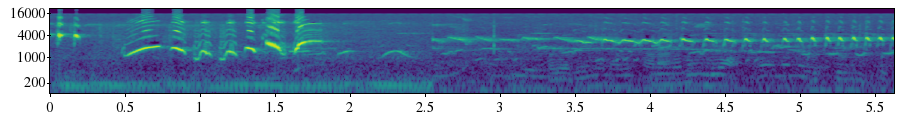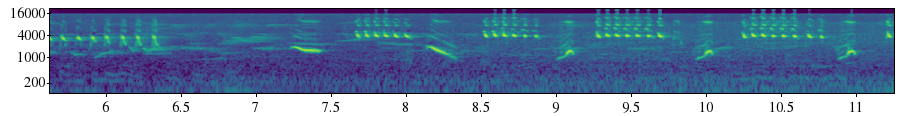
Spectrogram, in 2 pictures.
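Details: White-rumped shama (murai batu) in full song, offered as a lure and tutoring track for other shamas: loud rising and falling whistles, a long run of rapid buzzy trills, then sharp down-slurred notes and clipped chattering phrases, with a low hum at the start.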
